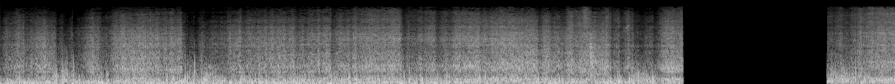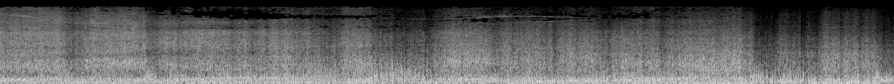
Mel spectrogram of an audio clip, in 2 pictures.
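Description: At 4.79 to 4.81 s a skip ahead jumps forward with no gap, losing roughly 0.4 s of sound. Unlike a dropout, both sides are joined almost directly. From 6.83 to 8.27 s, an audio dropout to silence leaves a 1.44 s hole with no room tone, most likely from lost input while recording continued.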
